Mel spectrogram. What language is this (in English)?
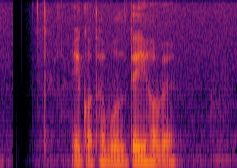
Bangla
